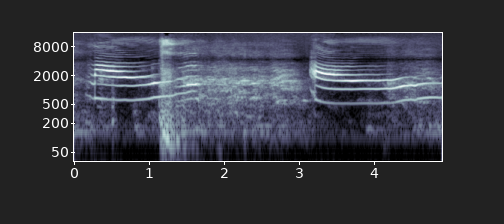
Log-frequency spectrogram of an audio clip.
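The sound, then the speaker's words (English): A person imitates a cat, giving two drawn-out, rising meows separated by a brief pause and a sharp click, loud with no other talking. “She meows to me.”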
